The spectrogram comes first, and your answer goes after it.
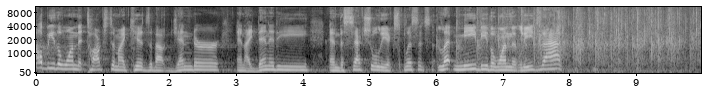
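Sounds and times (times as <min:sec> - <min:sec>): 
speech: 0:00.0 - 0:08.3
crowd clapping: 0:06.0 - 0:09.9.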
